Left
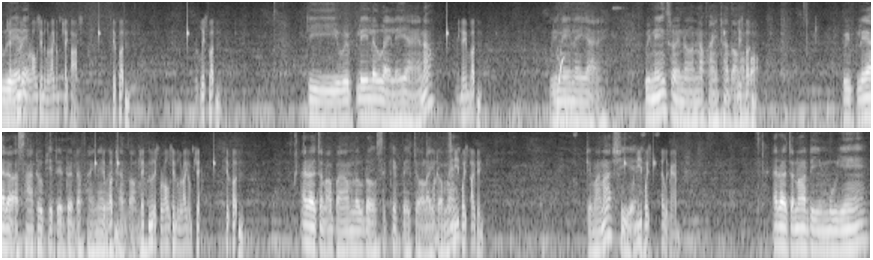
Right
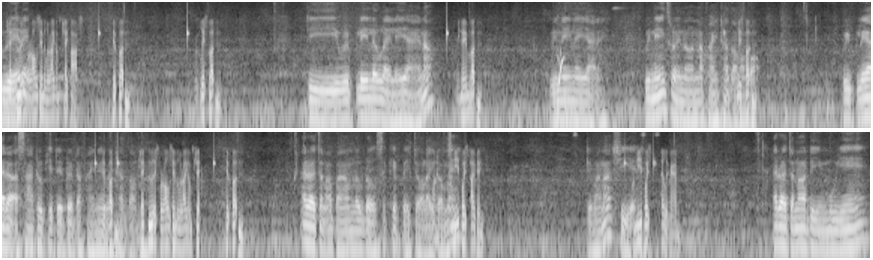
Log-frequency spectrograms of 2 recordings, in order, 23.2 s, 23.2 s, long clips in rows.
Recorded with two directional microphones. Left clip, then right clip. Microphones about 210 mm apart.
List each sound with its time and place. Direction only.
0.0 s speech: 5° left (ahead or behind)
2.4 s a sound: centre (ahead or behind)
4.0 s speech: 5° left (ahead or behind)
7.3 s speech: 5° left (ahead or behind)
11.2 s speech: 5° left (ahead or behind)
19.4 s speech: 15° left (ahead or behind)
20.1 s speech: centre (ahead or behind)
21.8 s speech: 10° left (ahead or behind)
